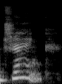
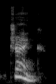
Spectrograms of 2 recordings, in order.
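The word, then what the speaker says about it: Cenk: they're very disappointing uh pronounced Jank says uh Sharon rice like it's Turkish oh Jank okay thank you four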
